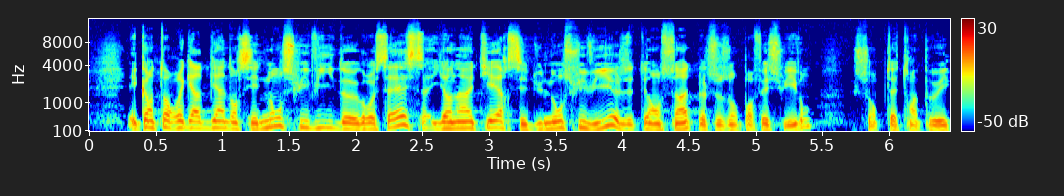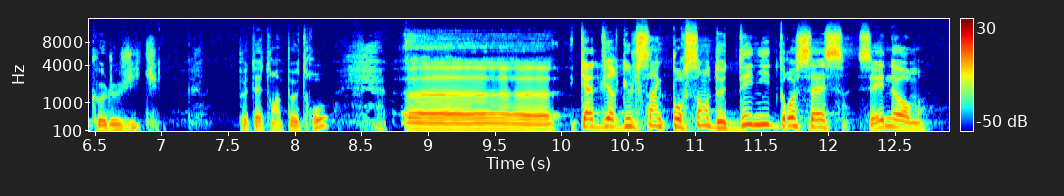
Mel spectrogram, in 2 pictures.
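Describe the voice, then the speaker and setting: A man with a Lyon accent, fairly high-pitched, fairly quick and with lively intonation, on a very clean recording with a silent background. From Lyon, France. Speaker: emergency physician. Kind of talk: conference talk.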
